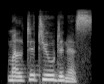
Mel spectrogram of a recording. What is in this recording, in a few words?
"multitudinous", Indian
